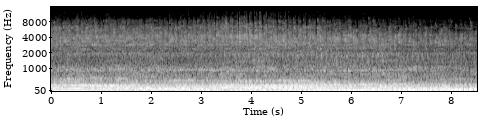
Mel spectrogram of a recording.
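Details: 2007 Prince LSR sports racer with 2008 GSXR1000 four-cylinder engine, 205 hp: loud, busy four-cylinder note holding a steady idle with slight rasp, no knocks or misses; sounds healthy.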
